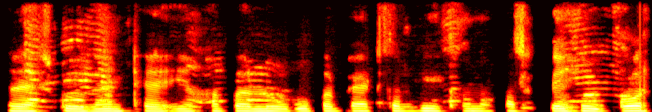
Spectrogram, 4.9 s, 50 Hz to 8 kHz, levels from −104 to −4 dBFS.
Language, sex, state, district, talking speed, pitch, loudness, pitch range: Hindi, male, Uttar Pradesh, Budaun, 170 wpm, 160 Hz, -19 LUFS, 155-165 Hz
